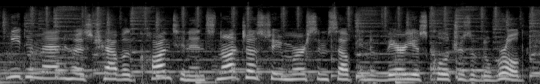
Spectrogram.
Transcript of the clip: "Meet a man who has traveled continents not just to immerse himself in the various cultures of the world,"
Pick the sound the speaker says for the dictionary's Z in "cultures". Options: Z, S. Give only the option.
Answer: Z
